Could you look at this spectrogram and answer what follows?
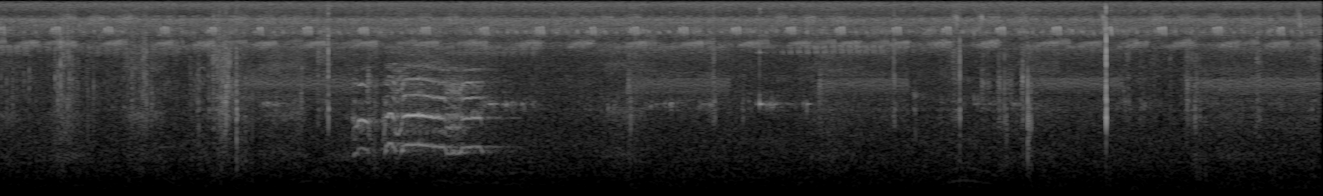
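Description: A rooster crows once, about four seconds in, over a steady pulsing chirr of insects.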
